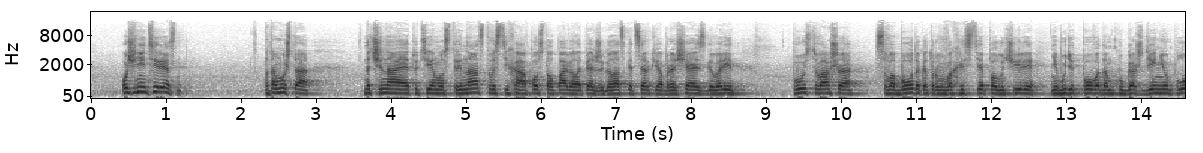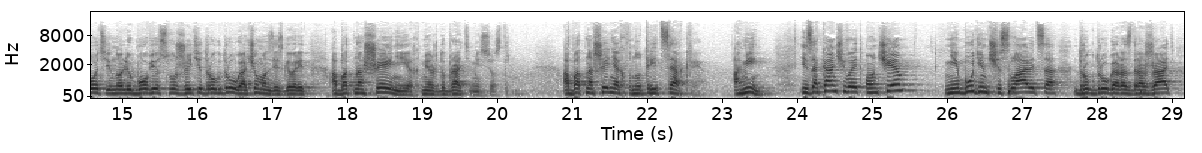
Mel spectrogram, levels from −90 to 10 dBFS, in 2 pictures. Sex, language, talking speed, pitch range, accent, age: male, Russian, 130 wpm, 145-180 Hz, native, 30-49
